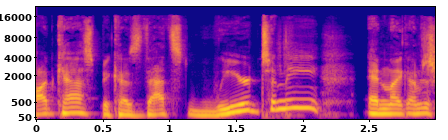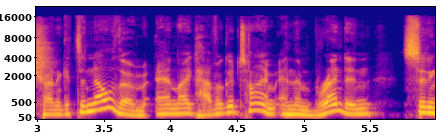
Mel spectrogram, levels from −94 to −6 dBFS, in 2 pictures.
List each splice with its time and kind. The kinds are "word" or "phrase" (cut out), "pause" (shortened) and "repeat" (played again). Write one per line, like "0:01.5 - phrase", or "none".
0:01.1 - word
0:04.2 - word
